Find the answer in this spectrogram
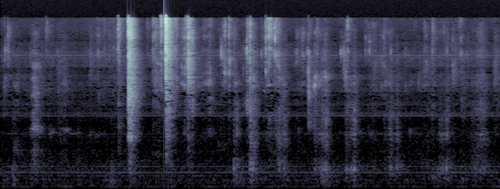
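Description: Potato chips being bitten into, with two sharp crunches about two seconds in, then steady crunchy chewing.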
